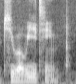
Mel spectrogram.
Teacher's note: I think we're going to stress QOE more than team, typically.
